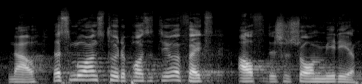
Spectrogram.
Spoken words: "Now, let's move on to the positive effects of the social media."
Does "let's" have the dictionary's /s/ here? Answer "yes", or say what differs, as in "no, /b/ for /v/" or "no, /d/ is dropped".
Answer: yes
